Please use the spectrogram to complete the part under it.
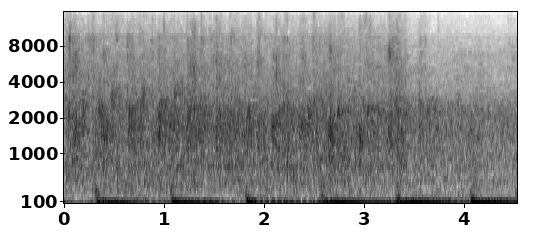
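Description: Slow, weary applause from one person: a few single hand claps spaced roughly evenly, each a short sharp burst over a steady, noisy background.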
